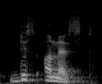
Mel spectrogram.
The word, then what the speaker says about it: dishonest: i gave you example for example dishonest we pronounce honest loud okay dishonest dishonest okay so we practice stress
